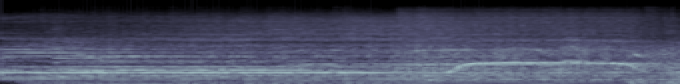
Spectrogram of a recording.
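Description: Live group vocals: several voices sustain a long chord in a club room. About three seconds in, the top voice leaps up to a much higher note, holds it briefly, and then the singing cuts off.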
